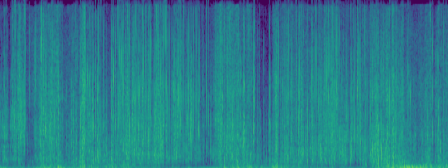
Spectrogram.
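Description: An empty, thin, clear transparent plastic bag is held in both hands and crumpled and squeezed with the fingers. It gives a steady, dense, bright crinkling and crackling throughout, with a slightly fuller, lower crunch near the end.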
